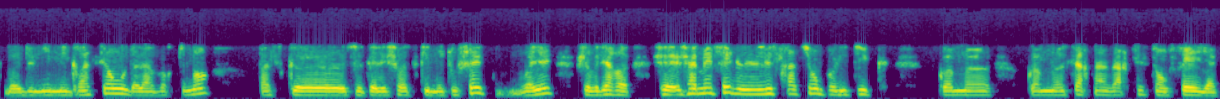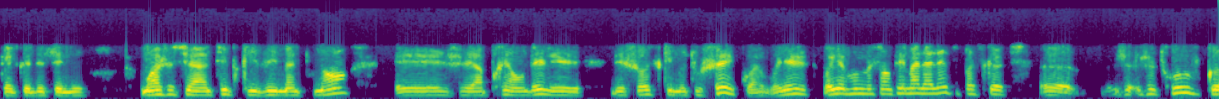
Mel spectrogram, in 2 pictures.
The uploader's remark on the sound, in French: s’entretiennent par téléphone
